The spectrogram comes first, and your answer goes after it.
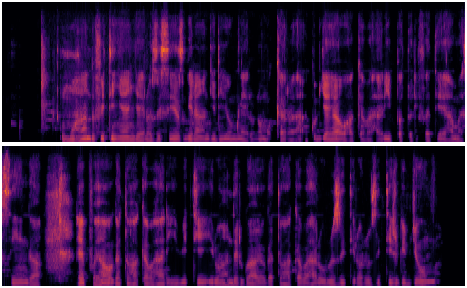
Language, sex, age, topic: Kinyarwanda, male, 18-24, government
